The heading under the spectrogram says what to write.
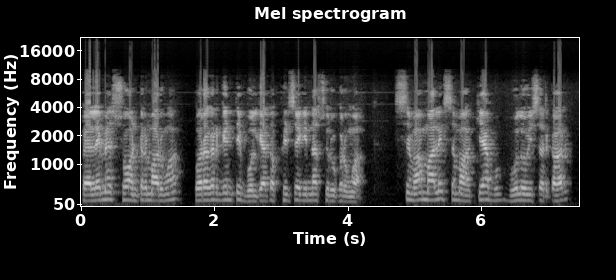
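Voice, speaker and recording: A man reading a comic story aloud and voicing all of its characters in a lively way. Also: fairly high pitch, moderate pace. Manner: lively, shifts between characters' lines. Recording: dull lo-fi recording.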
